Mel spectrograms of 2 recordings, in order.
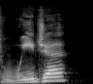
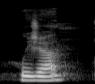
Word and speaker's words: Ouija: Wendy corrects the pronunciation of Ouija, and she's like, it's Ouija for the French word and the German word for yes. – It's a Ouija board. – Ouija. It originates from the French and German language, meaning yes.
